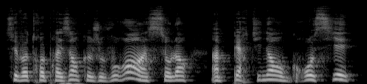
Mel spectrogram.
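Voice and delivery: loud, scornful scolding; angry insults. Acted. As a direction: spit out the insults. Georges insults Ram.

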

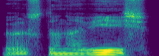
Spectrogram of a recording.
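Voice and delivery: low, quiet, slow hush; hushing snap. Acted. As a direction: shush her sharply. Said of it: "шикнул на неё Ауранг".

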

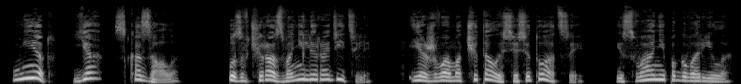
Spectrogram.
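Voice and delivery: high, insistent protest; anxious self-defence. A narrator's reading. Катя justifies herself to her boss, anxiously insistent.

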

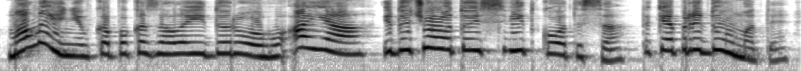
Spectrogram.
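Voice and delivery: high-pitched, indignant storytelling outburst; angry yell. A narrator's reading. Old man railing about the robin, angry yell. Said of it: "заволав він".

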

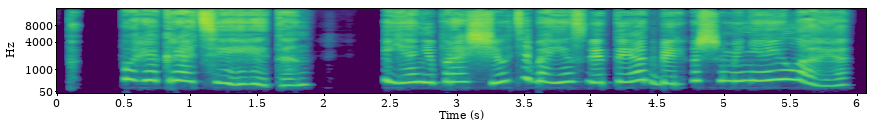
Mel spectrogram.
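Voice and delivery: mother begging husband to stop; trembling voice. Acted. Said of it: "дрожащим голосом". (высоко, дрожащим голосом)

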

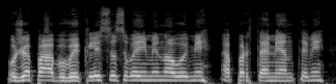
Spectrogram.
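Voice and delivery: high, sneering mock-politeness. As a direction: taunt her with sweet contempt. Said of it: "насмешливо осведомилась она".

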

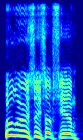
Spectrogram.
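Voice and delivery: very high, slow, gleeful squeal; cracking up. A narrator's reading. Robber teasing his bald old friend, hilarity. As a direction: squeal it, tickled to bits. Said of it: "покатился со смеху соловей-разбойник".

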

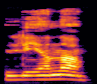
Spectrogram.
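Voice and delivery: loud, drawn growl of reproach. A narrator's reading. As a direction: growl the name as a warning. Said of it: "прорычал Тима".

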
